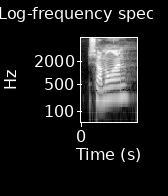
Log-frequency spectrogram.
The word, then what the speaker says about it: Shyamalan: Shyamalan.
